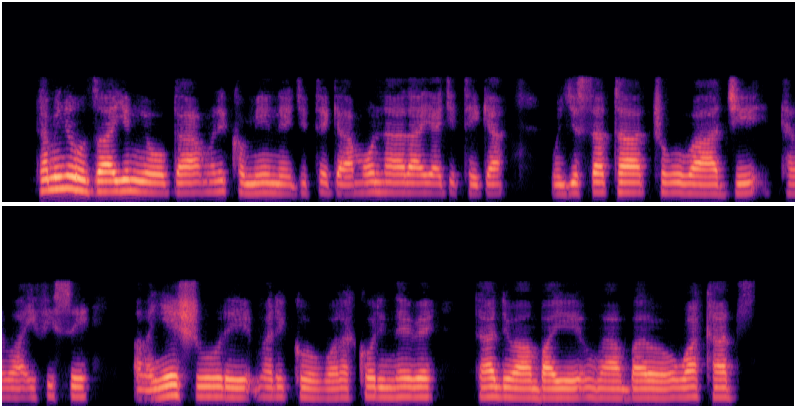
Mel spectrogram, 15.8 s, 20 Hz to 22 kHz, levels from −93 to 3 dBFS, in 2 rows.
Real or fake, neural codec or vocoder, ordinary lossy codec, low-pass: fake; codec, 24 kHz, 0.5 kbps, DualCodec; AAC, 48 kbps; 5.4 kHz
